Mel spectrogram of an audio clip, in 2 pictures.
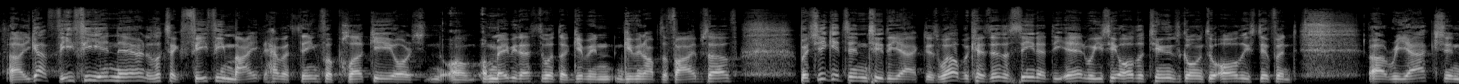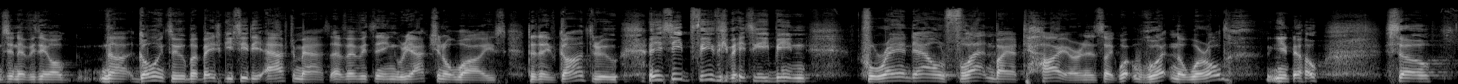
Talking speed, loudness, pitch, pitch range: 205 wpm, -23 LUFS, 140 Hz, 125-175 Hz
